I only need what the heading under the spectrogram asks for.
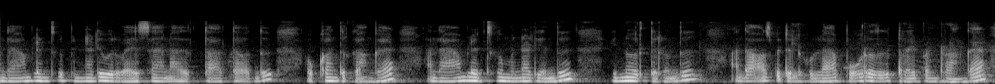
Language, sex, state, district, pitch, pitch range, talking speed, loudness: Tamil, female, Tamil Nadu, Kanyakumari, 155 Hz, 145-170 Hz, 110 wpm, -18 LUFS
